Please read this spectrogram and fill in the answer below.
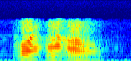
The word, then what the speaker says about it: poieo: It's a future active indicative of the Greek word poieo. Here it is. P-O-I-E, long O. Poieo, it's exactly what it means.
